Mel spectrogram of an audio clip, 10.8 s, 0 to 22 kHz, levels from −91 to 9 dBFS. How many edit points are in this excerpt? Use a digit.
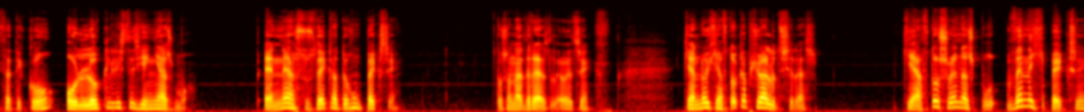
0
